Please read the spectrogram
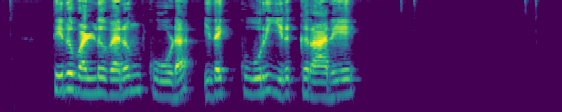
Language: Tamil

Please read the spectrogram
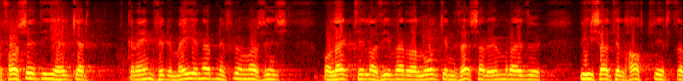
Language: Icelandic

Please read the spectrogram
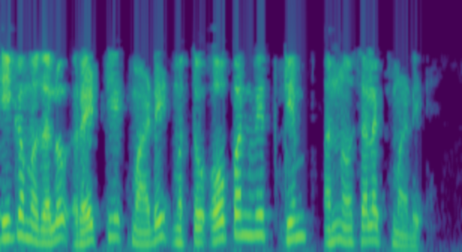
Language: Kannada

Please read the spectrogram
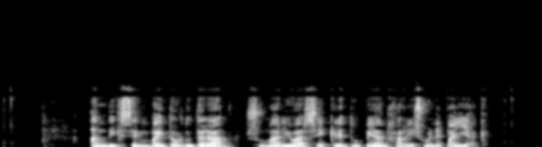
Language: Basque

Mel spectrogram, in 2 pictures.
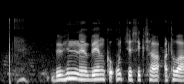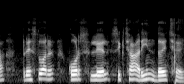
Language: Maithili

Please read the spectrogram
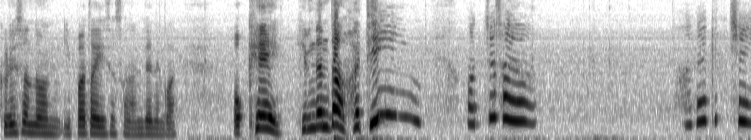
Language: Korean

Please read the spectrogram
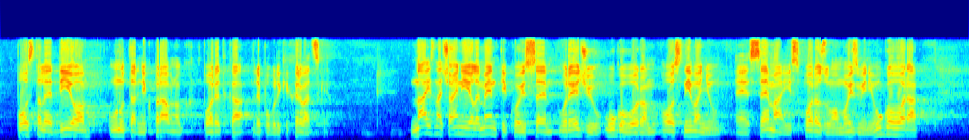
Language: Croatian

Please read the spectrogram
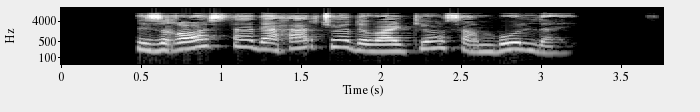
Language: Pashto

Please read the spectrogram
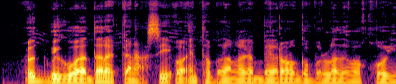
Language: Somali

